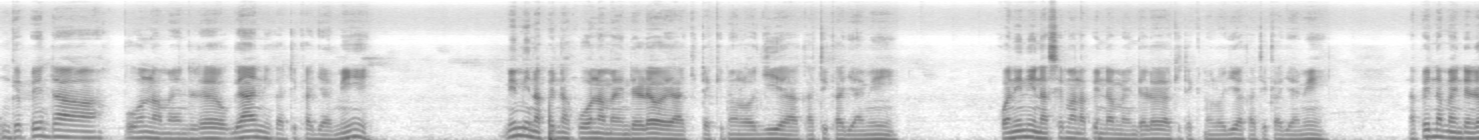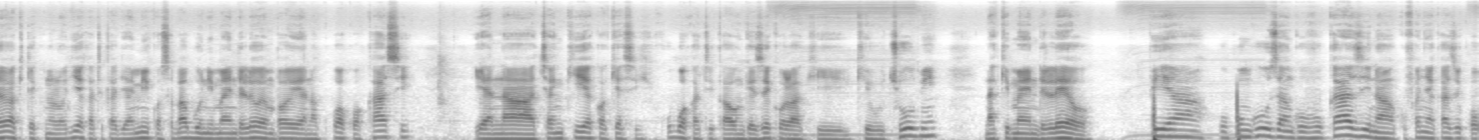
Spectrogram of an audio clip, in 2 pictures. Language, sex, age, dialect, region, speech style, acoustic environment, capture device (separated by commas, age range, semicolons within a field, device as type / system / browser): Swahili, male, 35-44, Tanzania - Dar es Salaam, Tanzania, happy; relaxed; focused, nature; silence, mobile / Linux / Chrome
